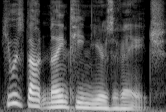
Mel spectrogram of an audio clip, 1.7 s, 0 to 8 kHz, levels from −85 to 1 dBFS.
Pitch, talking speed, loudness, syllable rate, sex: 130 Hz, 255 wpm, -16 LUFS, 7.0 syllables/s, male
